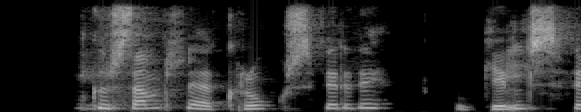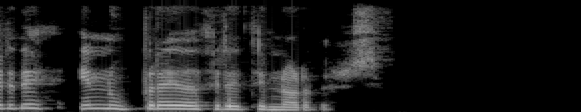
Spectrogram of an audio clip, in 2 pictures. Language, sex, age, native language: Icelandic, female, 30-39, Icelandic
